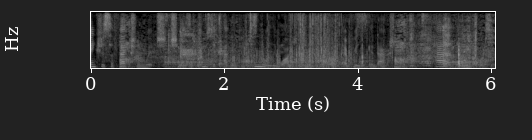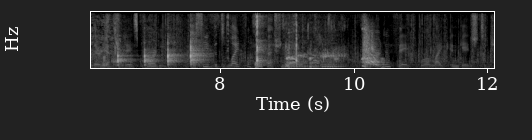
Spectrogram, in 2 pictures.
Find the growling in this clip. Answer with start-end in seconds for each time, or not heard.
0.4-2.5, 4.5-6.5, 8.9-9.9.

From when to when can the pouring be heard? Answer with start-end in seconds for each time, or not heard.
not heard.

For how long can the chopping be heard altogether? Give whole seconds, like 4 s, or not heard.
5 s.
